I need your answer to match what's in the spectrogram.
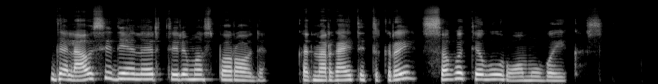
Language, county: Lithuanian, Tauragė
